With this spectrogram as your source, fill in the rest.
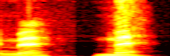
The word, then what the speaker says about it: Meh: about because it's spelt em eh but you pronounce and had you said well you just say meh meh okay so explain this now well it's a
